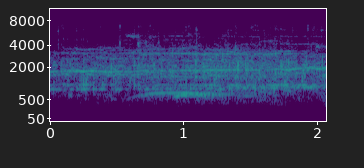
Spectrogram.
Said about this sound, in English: And both sets of fans will applaud the young men that represented their high schools pretty well here. Great effort all the way around.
